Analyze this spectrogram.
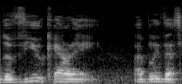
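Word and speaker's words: Vieux Carré: it's also called The V car I believe that's how it's pronounced VI e uux c a r r e and the accent is on that last e view UK carare I believe it's called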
